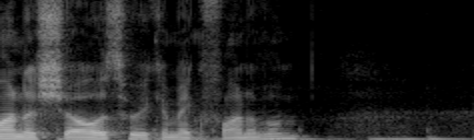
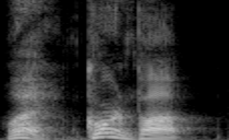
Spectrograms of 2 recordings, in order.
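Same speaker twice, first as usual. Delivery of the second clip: ordinary delivery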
